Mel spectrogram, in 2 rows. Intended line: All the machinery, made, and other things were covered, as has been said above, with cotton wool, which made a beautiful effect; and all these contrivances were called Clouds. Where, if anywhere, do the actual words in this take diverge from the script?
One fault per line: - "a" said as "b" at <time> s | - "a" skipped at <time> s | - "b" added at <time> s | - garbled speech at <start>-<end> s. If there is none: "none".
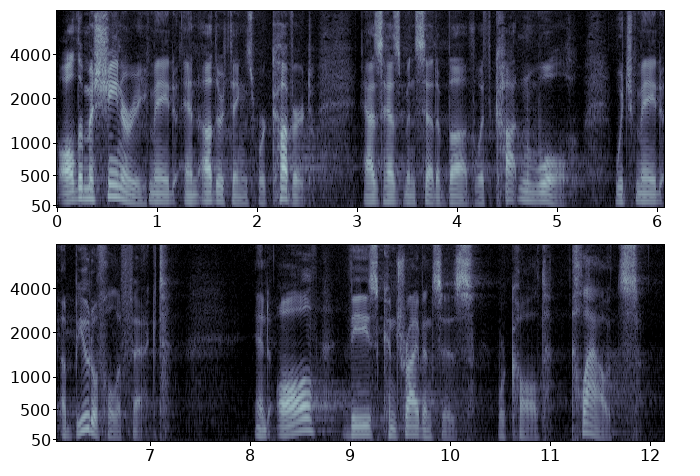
none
